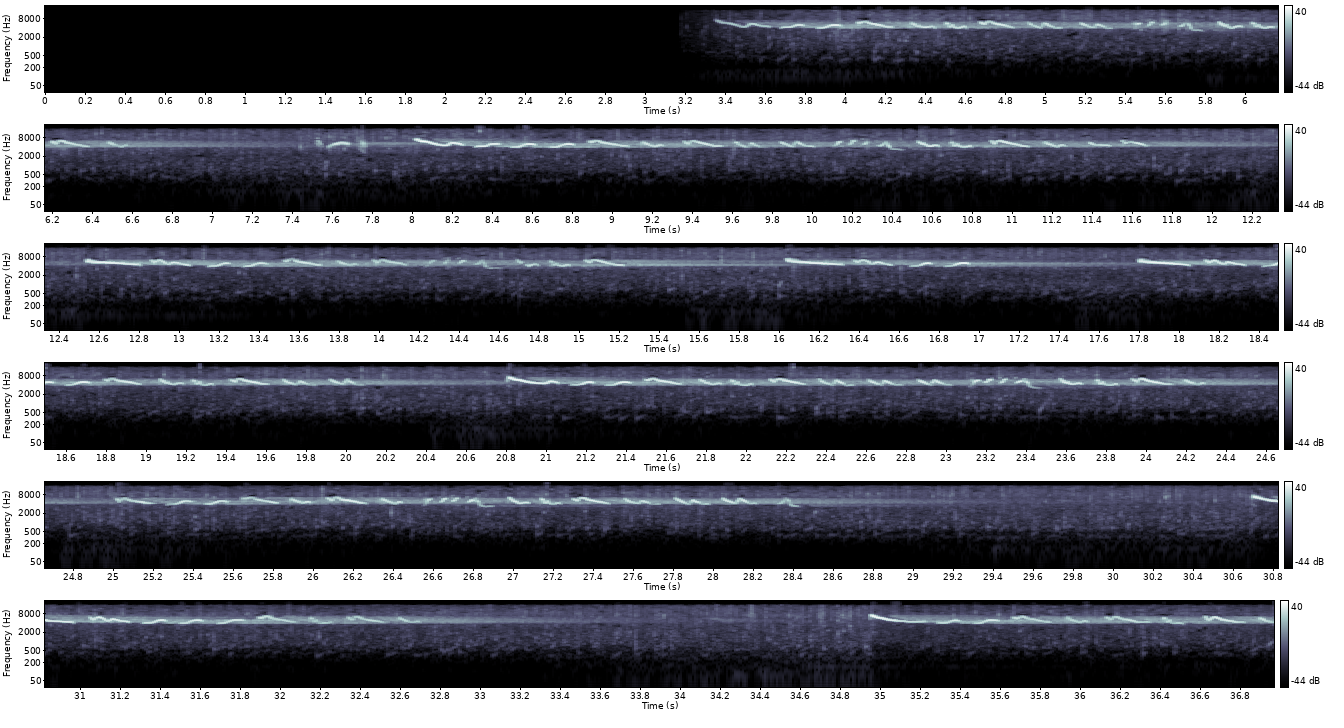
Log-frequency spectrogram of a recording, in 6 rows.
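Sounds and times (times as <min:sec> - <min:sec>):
bird chattering song: 0:03.4 - 0:28.7.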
